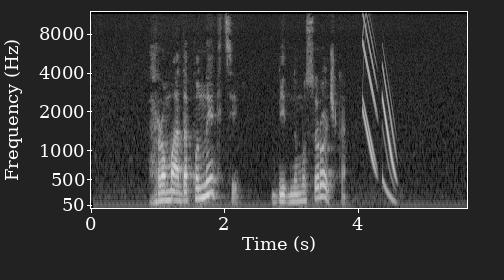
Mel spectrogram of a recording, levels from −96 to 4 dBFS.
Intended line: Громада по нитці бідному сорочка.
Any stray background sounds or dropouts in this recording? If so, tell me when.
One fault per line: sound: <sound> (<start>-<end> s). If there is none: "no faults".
sound: chirp (4.1-4.6 s)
